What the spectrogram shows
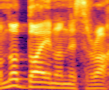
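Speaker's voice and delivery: put-on poor, shaky Scottish accent drifting into Irish. Retelling a movie scene, doing a horrible Sean Connery impression. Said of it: "That's a horrible Sean Connery".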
